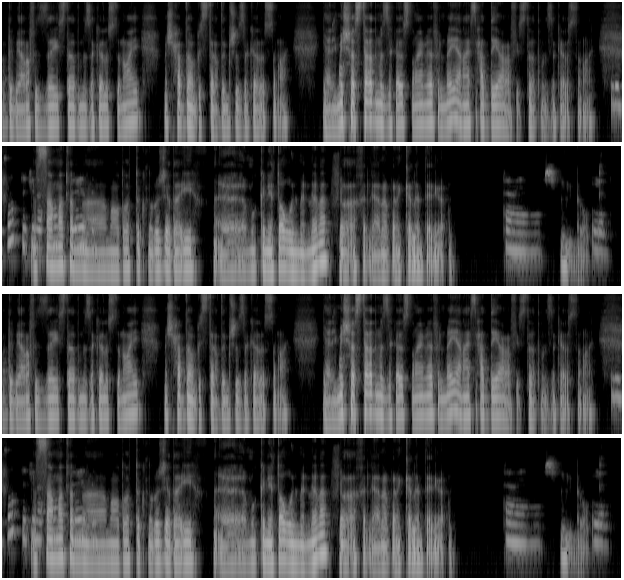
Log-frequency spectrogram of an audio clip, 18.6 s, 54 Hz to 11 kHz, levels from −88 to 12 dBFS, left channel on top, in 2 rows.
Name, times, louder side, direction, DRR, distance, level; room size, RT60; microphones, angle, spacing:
voice 1, 0.0-9.3 9.7-15.9 17.7-18.1, equal, 5° left, 0.4 m, -32 dB
voice 2, 9.1-10.8 16.8-17.6 18.1-18.4, left 2 dB, 70° left, 1.4 m, -39 dB
7.3 x 4.9 x 3.4 m
head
